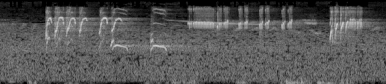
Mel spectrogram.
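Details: {'text': 'Lure recording of orange-headed thrush in ngakrak, ngeplong and nyiul styles: a quick run of short high chips and a falling whistle, then a rattling trill sequence ending in a bright upward flourish.'}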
